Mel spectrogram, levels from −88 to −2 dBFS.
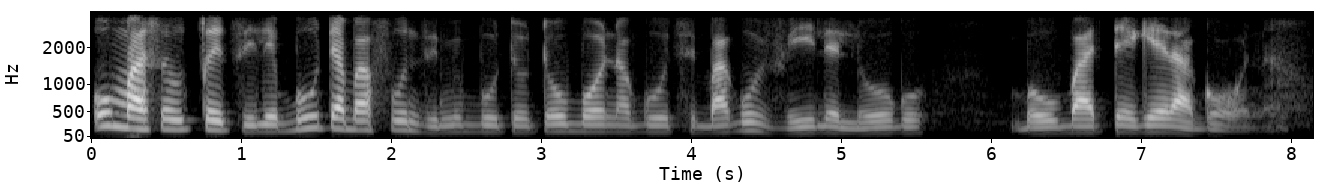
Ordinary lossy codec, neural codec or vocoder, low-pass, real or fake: none; none; 3.6 kHz; real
